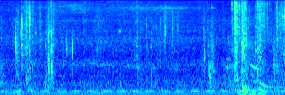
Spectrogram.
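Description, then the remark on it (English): A vehicle's rear doors clunk and slide open over a steady low engine hum, with a couple of mechanical thuds early on and a louder latch-and-swing sound near the end. “Open the back doors.”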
